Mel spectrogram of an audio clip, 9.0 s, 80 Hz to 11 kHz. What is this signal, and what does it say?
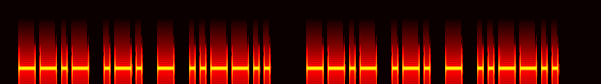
Morse code, heard as a keyed tone, about 15 wpm, 700 Hz. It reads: QRT? QRT?
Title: Q-Codes Repeated 3x 15wpm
